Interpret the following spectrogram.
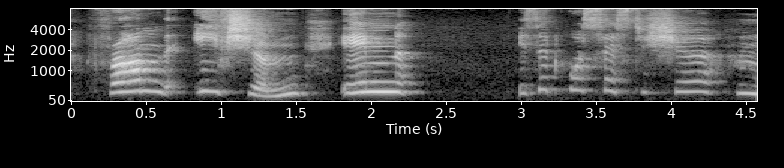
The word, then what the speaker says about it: Worcestershire: No, we in the British pronounce it as Worcestershire.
